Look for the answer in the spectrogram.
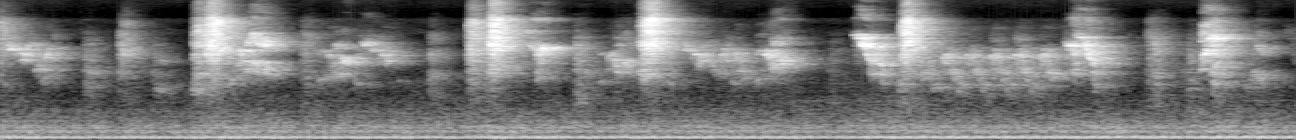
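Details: A budgerigar sings in the background while a cockatiel adjusts its crop, warbling in a chattering stream of high, scratchy chirps and squeaky notes.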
